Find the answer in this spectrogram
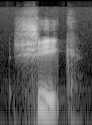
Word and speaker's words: Chic: An artist you guys definitely want to check out is Chic, pronounced chic.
